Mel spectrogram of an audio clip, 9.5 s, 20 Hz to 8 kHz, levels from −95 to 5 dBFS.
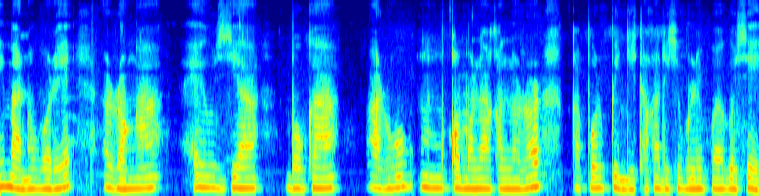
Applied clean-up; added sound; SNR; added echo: none; none; none; none.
